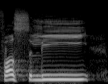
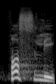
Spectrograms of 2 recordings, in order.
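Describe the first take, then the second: First: The final 'li' vowel is drawn out long. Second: The final 'li' vowel is short. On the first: The speaker calls it wrong. "Gak fasli" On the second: The speaker calls it right. "Pendek saja"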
